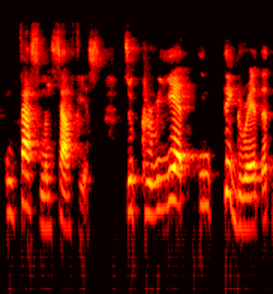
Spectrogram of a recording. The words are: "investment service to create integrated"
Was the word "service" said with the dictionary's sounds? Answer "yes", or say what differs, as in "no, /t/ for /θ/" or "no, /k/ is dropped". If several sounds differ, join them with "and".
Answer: no, /f/ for /v/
